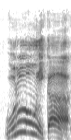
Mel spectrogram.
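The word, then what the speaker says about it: 潤う: 이게 윤활유 윤활유 준카츠유 요게 이윤 은행에 뭐 맡기면 나오는 이윤 발음은 리준 음독으로는 요 정도입니다. 네, 훈독으로 시험 때 많이 나오는 게 이게 우르오우니까 윤택해 윤자니까 뭔가 윤택해지는 기본적으로는 뭐 촉촉해지는 그런 부분도 있습니다만 생활이 풍요로워지고 윤택해지는 쪽으로 많이 쓰고요.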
